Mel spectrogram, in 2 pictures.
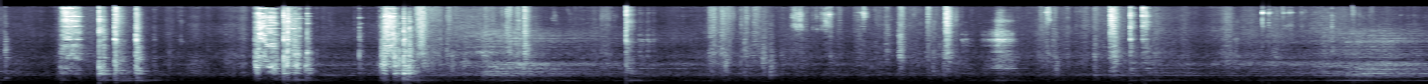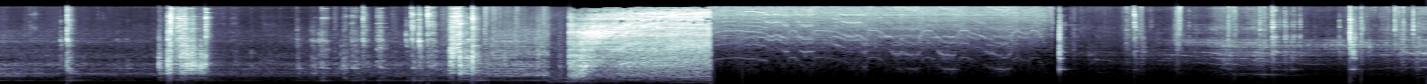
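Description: Steel plates and parts handled on a steel workbench: repeated clanks and knocks as pieces are set down, with metal sliding and scraping against metal. About two-thirds of the way through comes a louder noisy stretch of about a second and a half.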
